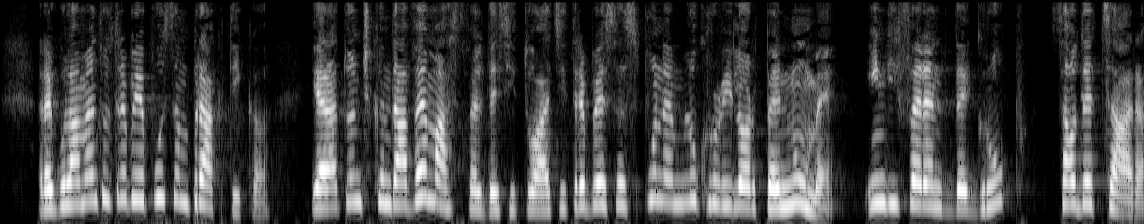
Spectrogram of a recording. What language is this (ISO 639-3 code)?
ron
